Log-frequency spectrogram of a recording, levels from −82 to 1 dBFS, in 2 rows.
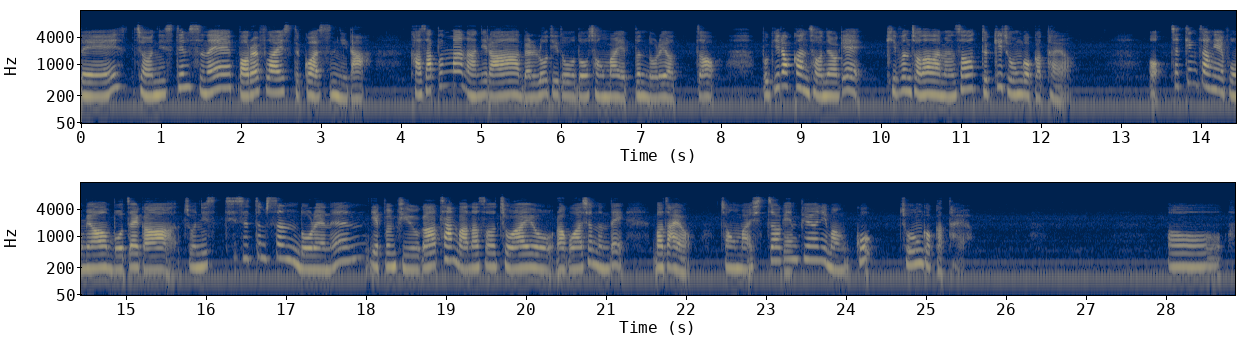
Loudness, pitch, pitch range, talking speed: -31 LUFS, 195 Hz, 140-225 Hz, 245 characters per minute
